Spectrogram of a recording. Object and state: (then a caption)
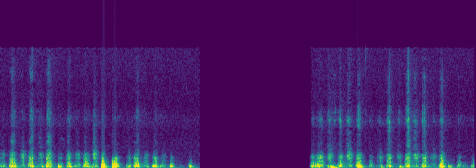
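Paper lottery scratch card. A coin edge scratches the silver latex coating off the game panels of a thin, flat cardboard Snack Stack lottery scratch card lying on a dark wooden table, held down by the fingertips of one hand. About two dozen short, dry, raspy strokes come in quick bursts, then there is a silent pause of over a second before the scratching resumes.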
